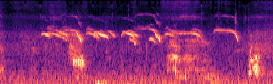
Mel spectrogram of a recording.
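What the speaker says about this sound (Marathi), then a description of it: "इकडं एक कोंबडी आणि सहाच पिल्ला" A free-range country hen moves about with her six small chicks on a farm, giving soft clucks among a run of high, thin chick peeps, faint and close, in scattered bursts.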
